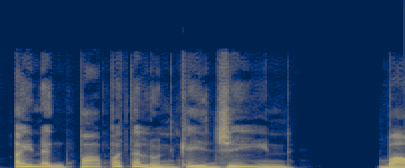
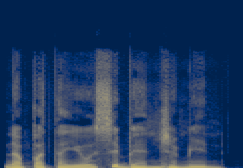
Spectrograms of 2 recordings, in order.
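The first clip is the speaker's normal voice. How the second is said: usual speaking voice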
